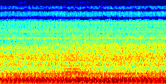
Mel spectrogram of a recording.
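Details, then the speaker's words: Skyjack scissor lift, three-cylinder Kubota petrol engine, after work on the spark plugs of the misfiring cylinder that was arcing: restarted, it idles with a steady, even low thrum and no stumbling, sounding much better. "it should start up so here we go um it has fuel it takes a second okay here we go this sounds way better"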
